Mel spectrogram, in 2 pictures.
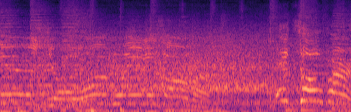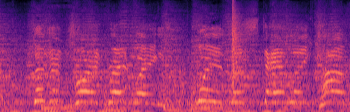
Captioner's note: crowd cheers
